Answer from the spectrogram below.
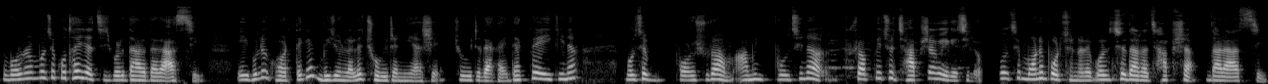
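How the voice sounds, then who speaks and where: A woman's voice: mid-range voice, fast, darkish tone. A woman retelling a TV serial episode in a casual way, acting out the dialogue in a raised voice. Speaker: serial recap narrator.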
